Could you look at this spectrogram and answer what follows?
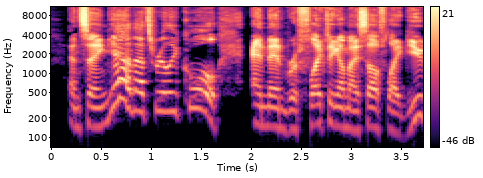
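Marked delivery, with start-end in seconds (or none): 0.6-1.7 very high-pitched, bright, eager, acted enthusiastic excitement. Recalling how they answer when asked to repeat themselves, retelling an enthusiastic reply. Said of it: "summoning the exact same genuine enthusiastic sound".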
